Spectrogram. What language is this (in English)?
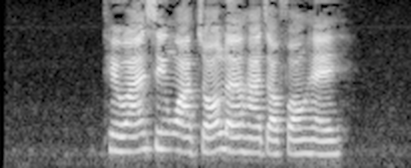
Cantonese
